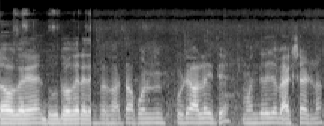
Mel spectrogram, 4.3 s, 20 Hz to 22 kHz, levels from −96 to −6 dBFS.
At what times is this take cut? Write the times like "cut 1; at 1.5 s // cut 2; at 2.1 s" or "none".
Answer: cut 1; at 1.2 s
